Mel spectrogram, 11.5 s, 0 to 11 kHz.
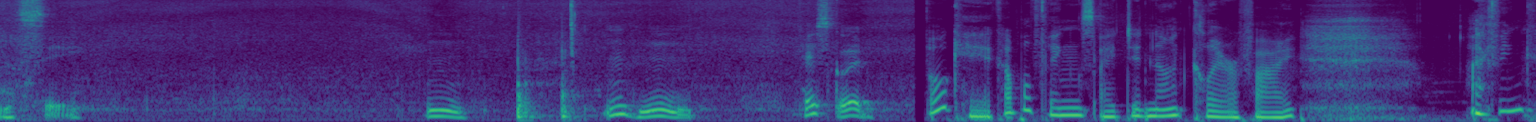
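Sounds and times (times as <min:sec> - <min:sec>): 
speech: 0:00.0 - 0:00.8, 0:03.2 - 0:03.6, 0:04.6 - 0:05.3, 0:06.0 - 0:10.4, 0:11.0 - 0:11.5
carbonated drink fizzing after pouring: 0:00.0 - 0:06.9.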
